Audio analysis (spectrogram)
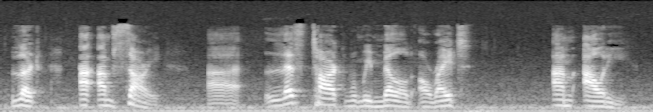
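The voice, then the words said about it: Put-on American accent, poorly done. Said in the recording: “my terrible American accent”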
